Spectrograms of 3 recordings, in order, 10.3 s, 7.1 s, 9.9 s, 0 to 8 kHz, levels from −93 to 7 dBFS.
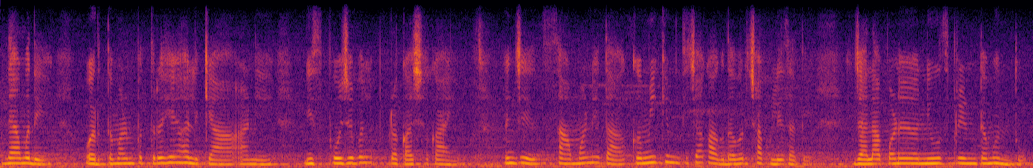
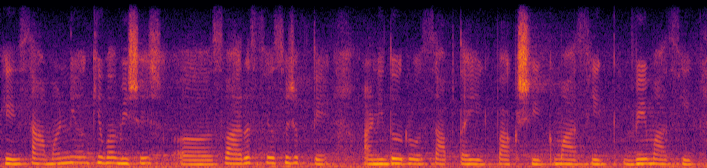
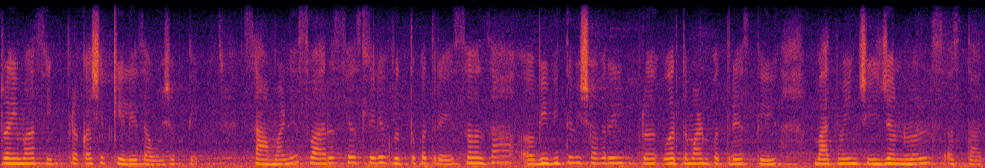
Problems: constant background noise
